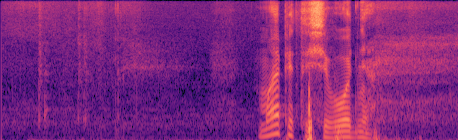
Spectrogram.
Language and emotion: Russian, sad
